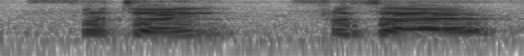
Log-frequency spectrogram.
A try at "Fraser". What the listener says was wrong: It's Fraser. Fragile, Fraser. The problem is that second sound. Measure, Fraser, legion, azure, Asia. So you're having some trouble with that palatal consonant sound in lesson number 16.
